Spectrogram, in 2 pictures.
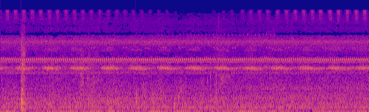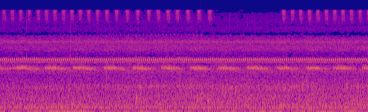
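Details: Crickets chirping outside a deck in the evening: short pulsed chirps repeated about every half second, with steady high insect drones layered above and a soft low background hum; one brief click near the start.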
